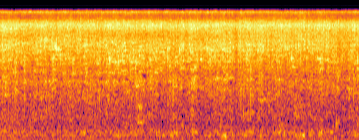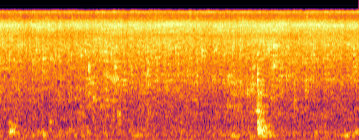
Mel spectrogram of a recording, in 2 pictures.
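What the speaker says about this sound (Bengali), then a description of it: "মাছটা খুব মজবুত করে ভাজলাম" Fresh fish frying in a pan, a steady close sizzle and crackle with brief stirring clicks and no talk throughout.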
